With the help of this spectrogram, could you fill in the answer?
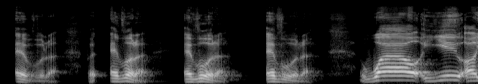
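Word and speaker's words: Évora: And yes, Carl, second to last syllable stressed, unless an accent mark.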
